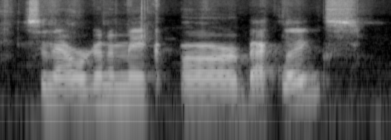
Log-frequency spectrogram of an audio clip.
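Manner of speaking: ordinary talk, nothing marked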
